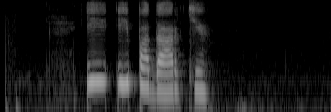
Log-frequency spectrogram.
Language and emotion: Russian, positive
